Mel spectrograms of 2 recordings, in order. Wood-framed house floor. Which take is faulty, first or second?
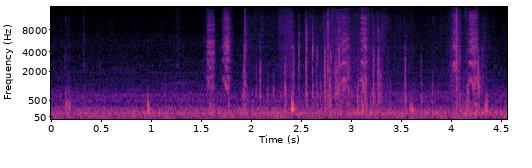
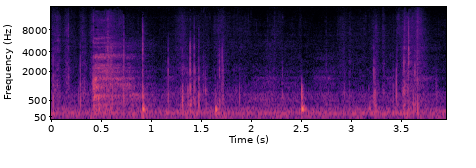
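first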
